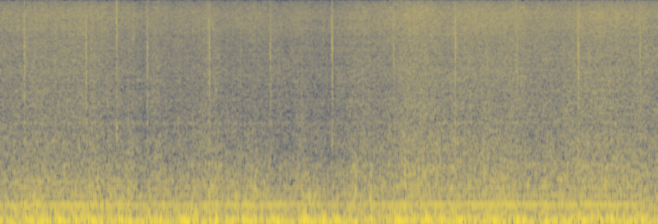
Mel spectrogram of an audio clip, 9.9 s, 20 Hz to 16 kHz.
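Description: Bajaj Pulsar 150's single-cylinder engine running at a steady cruising speed, one even note that stops just before the end, with wind rushing on the microphone.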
